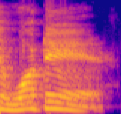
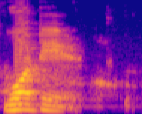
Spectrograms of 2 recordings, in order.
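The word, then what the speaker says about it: whate'er: case of this word we don't call it whatever we say what air in two syllables it should be pronounced what air an expert is melancholy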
